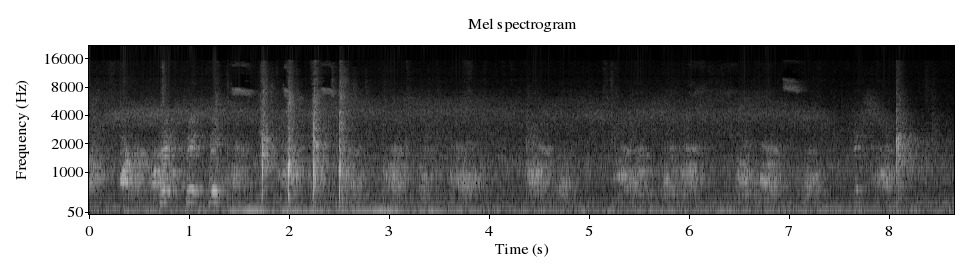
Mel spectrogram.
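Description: Dogs bark and yip in a burst of sharp, repeated calls near the start, then quieter yelps continue under ongoing talk in a home setting.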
